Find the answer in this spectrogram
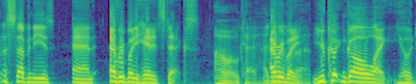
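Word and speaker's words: Styx: not just sticks but sticks sticks rhymes with six but it did you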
